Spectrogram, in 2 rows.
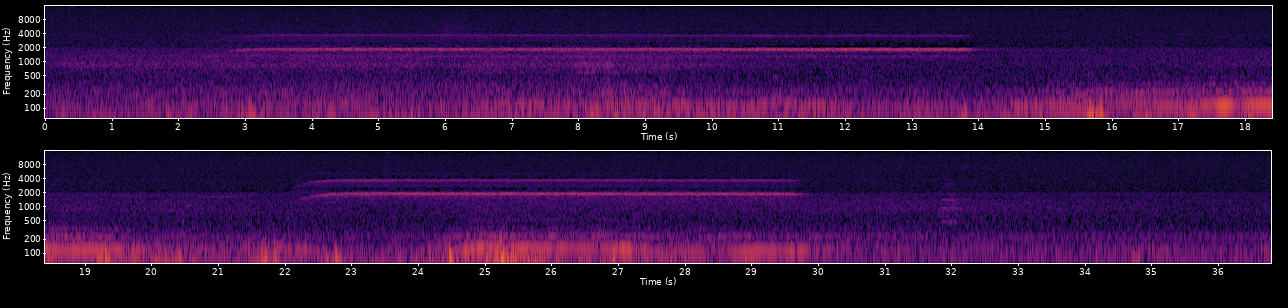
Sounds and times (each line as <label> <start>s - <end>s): smaller quieter chirps 2.4s - 14.1s
smaller quieter chirps 22.1s - 29.8s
